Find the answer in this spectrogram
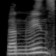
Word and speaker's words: convince: दोस्तों समझाना का अंग्रेजी होता है CONVINCE, कन्विंस मतलब समझाना होता है, इसका उच्चारण वी बोलिएगा, भी नहीं, कन्विंस, राइट ना?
